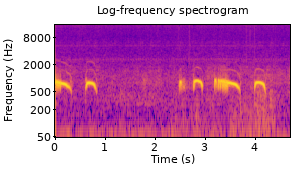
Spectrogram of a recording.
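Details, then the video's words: Decoy spotted dove calling to draw in wild doves: low hooting coos in short phrases, brief notes around a long sliding, slightly falling coo, repeated after a pause, with quiet background. "Cu gáy mồi đất kích bổi nhanh gáy/Chim cu gáy kích bổi nhanh nổi/cu đất gáy kích bổi"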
